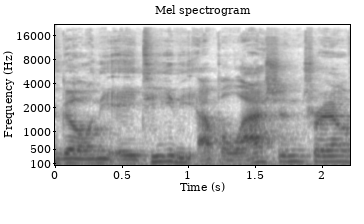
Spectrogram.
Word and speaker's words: Appalachian: on the 80 the Appalachian Trail for those of you who are not from the Appalachian area you're saying it wrong if you say the other way anyway that doesn't matter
